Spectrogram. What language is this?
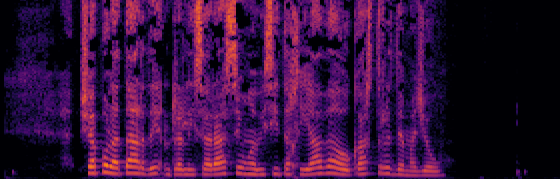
Galician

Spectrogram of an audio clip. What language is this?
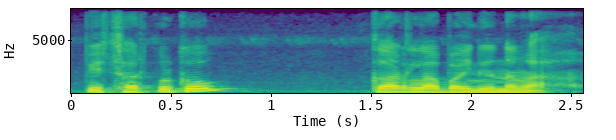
Bodo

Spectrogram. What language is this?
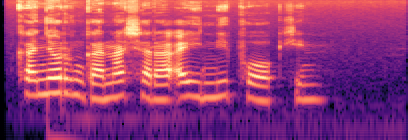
Masai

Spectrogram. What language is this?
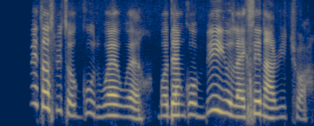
Nigerian Pidgin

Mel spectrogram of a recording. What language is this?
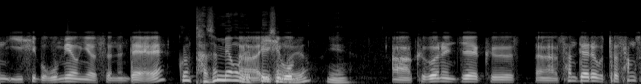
Korean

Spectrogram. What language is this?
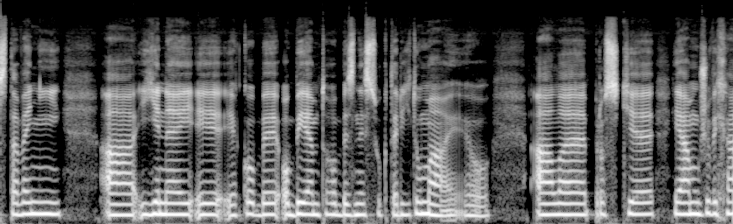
Czech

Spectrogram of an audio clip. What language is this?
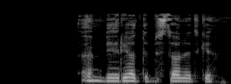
Kurdish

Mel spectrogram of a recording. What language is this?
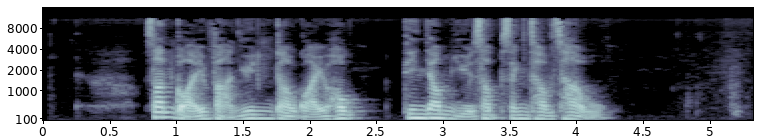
Cantonese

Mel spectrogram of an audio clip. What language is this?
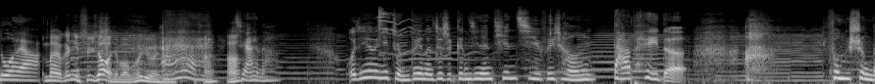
Chinese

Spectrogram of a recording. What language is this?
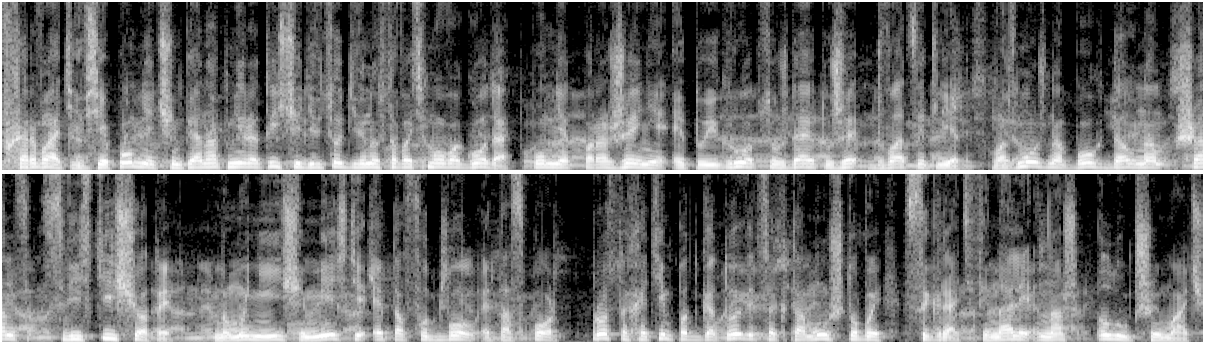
Russian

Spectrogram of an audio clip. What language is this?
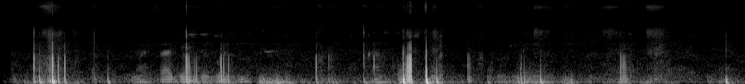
Masai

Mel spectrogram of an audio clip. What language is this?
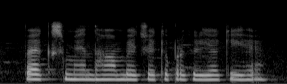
Magahi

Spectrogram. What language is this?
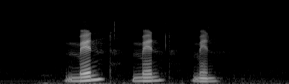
Danish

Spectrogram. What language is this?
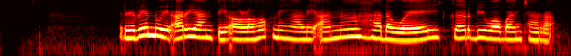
Sundanese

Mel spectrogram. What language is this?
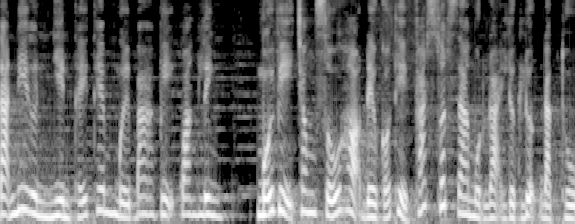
Vietnamese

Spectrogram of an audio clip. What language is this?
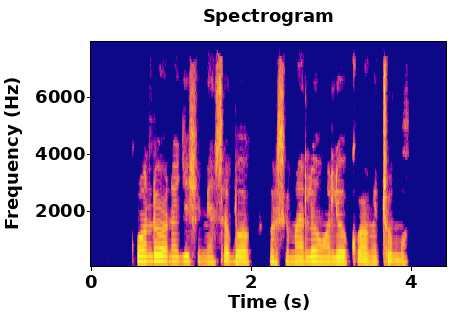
Swahili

